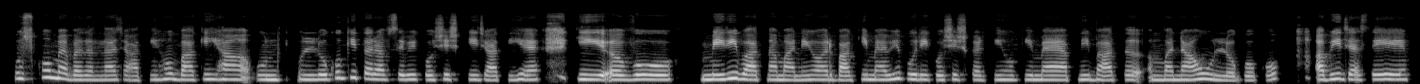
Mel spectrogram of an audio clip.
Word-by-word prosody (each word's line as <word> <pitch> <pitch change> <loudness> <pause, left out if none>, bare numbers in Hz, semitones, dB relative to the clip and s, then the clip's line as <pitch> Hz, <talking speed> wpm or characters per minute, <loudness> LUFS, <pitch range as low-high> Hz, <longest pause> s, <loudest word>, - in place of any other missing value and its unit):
उसको 275 +5 0
मैं 270 -6 +4
बदलना 210 0 -2
चाहती 210 0 -7
हूँ। 245 +2 0
बाक़ी 215 +2 -1
हाँ 230 -1 0
उन 215 -1 +2 0.2
उन 225 - -3
लोगों 225 +6 +1
की 315 +1 0
तरफ़ 235 -5 0
से 225 -1 -2
भी 230 +1 +1
कोशिश 225 +1 -3
की 220 -1 -2
जाती 205 +1 -3
है 220 -1 +1 0.4
कि 225 -2 +5
अ, 220 - +4
वो 220 +1 +4 0.3
मेरी 230 +5 +6
बात 220 -3 +3
ना 215 - 0
मानें 210 0 -1
और 215 -1 -1
बाक़ी 200 +2 -1
मैं 215 -1 0
भी 255 +3 +2
पूरी 225 -1 +2
कोशिश 215 +1 -3
करती 210 0 -6
हूँ 215 -1 -2
कि 215 -1 -2
मैं 210 0 +2
अपनी 215 +2 -3
बात 205 0 -2
मनाऊँ 210 +3 +1
उन 215 - +1
लोगों 190 0 -4
को। 250 +8 -7 0.4
अभी 230 +4 +3
जैसे 230 0 +1
220 Hz, 180 wpm, -19 LUFS, 210-230 Hz, 0.4 s, मेरी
